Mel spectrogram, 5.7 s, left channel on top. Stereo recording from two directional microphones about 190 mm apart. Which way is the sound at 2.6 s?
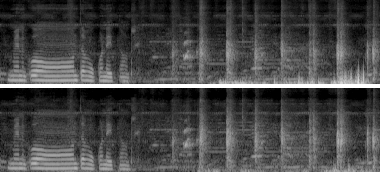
55° left (ahead or behind).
